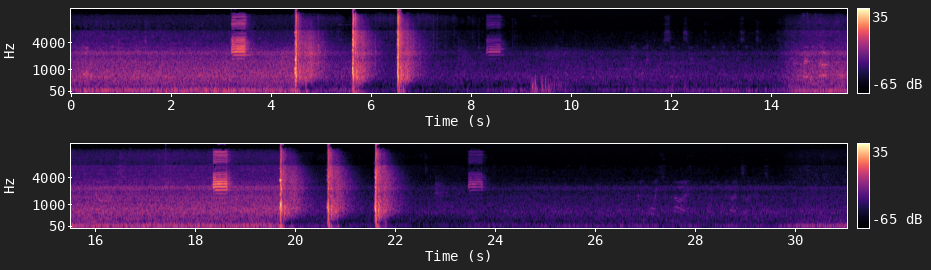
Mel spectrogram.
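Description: A shot timer's start beep, then three pistol shots about a second apart, fired at speed with a red-dot sight; the same beep-and-three-shot string repeats about fifteen seconds later. A steady noise runs under the lead-up to each string.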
